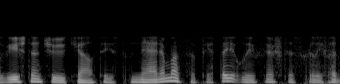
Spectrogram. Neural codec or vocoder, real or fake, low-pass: codec, 16 kHz in and 24 kHz out, 0.9 kbps, LongCat-Audio-Codec, four codebook decoder; fake; 3.6 kHz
